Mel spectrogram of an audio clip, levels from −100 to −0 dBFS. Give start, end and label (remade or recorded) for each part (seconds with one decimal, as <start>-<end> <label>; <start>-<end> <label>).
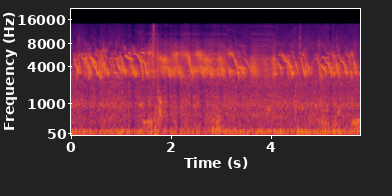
0.0-1.5 recorded; 1.5-3.1 remade; 3.1-3.6 recorded; 3.6-4.1 remade; 4.1-5.8 recorded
